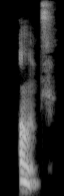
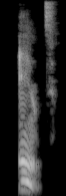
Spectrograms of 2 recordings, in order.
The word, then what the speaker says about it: aunt: 下面一个词英式英语中发作 aunt， aunt，美式英语中发作 aunt， aunt。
